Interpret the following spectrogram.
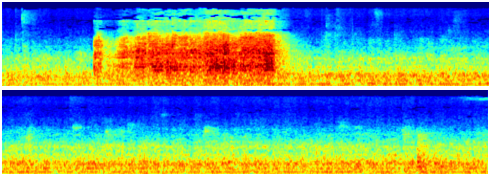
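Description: Salt shaken from a shaker over a pot: a dry, gritty hiss lasting just over a second, starting about half a second in. A faint steady low hum runs underneath.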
